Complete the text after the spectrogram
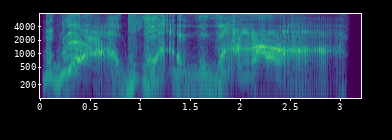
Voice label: Male Murloc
